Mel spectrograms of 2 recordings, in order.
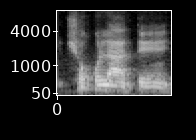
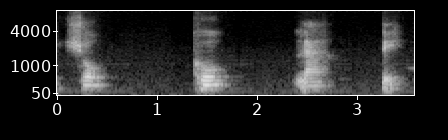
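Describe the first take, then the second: First: Said in the usual way. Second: "Cho, co, la, te" each syllable on its own with pauses; isolated syllables "Cho", "co", "la", "te" with pauses. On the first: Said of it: "cada sílaba separada". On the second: Shown as a demonstration. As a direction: chop "chocolate" into "Cho", "co", "la", "te". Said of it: "cada sílaba separada por ese guión".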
